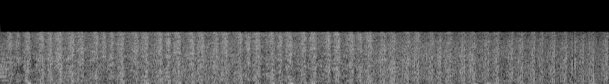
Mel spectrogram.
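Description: Shortwave receiver static in upper-sideband mode: a steady hiss carrying a rapid, even pulsing crackle, many pulses a second, with no voice on the channel.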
